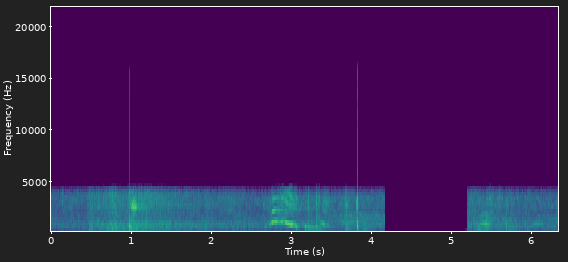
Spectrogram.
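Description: A person dropping from a rope swing into a river: a rising rush and a splash about a second in, then shouts of excitement about three seconds in. The sound then cuts out completely for about a second.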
